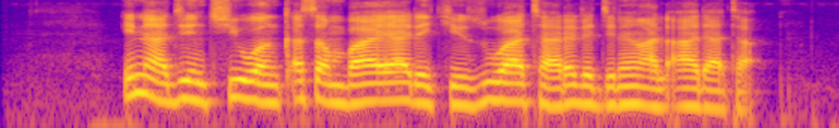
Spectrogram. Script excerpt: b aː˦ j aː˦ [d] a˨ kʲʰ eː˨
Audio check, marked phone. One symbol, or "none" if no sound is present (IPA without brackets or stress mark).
d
